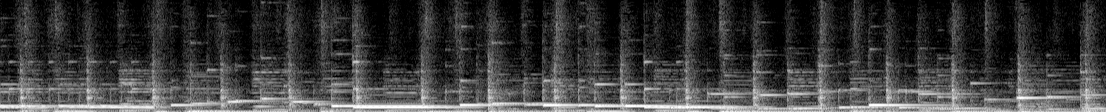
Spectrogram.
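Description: Live band playing an instrumental passage without vocals: a lead melody of held notes over a repeating bass line and a steady beat, with a quick rising run of notes about a second and a half in.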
